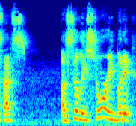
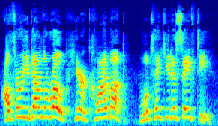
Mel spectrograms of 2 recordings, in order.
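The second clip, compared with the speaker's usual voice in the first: higher, urgent call from above; rescuer yelling down; 7 semitones higher than usual. Acted. Helicopter rescuer yells down to man on roof, higher urgent call. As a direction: call down to him from the helicopter, pitched up. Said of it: "yelled down to the man".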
